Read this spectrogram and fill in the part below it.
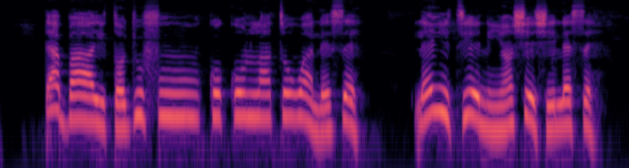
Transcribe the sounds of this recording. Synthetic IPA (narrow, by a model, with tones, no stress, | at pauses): d̥a˦˨ba˨˦˧i˨tɔ˨d͡ʒu˦fũ˦ko˦ko˦ñ̩˦la˦to˦wa˦˨lɛ˨˦sɛ˦˨ | lɛ˨˦j̃ĩ˦˨ti˨˦e˦˨nĩ˨j̃ã˨˦ʃe˦˨ʃe˨˧lɛ˦sɛ˦˨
